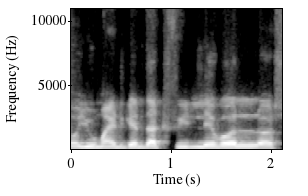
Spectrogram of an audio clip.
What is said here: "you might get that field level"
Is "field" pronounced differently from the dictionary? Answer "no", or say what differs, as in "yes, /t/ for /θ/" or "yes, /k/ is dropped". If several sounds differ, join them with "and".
yes, /l/ is dropped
